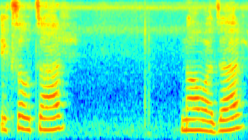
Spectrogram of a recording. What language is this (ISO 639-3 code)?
nep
